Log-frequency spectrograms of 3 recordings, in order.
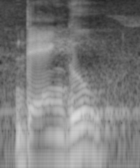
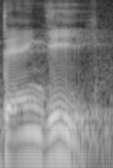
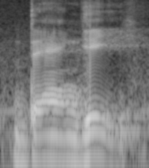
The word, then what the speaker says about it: dengue: many times from you all that used to pronounce this as dangle but it's not that the correct pronunciation of this term is dengue what is it dengue dengue okay more to the next word most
